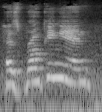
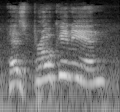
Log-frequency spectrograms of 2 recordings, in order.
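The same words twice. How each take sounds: The two takes are said the same way.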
